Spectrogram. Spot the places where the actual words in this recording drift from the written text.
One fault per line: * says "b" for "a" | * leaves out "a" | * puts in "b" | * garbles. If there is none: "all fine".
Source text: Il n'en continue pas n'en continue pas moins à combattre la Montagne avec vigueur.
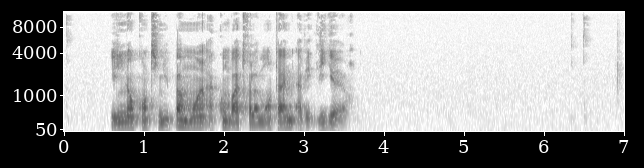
* leaves out "n'en continue pas"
